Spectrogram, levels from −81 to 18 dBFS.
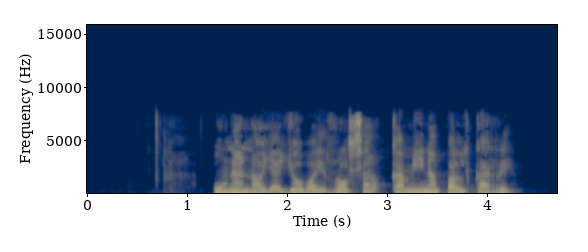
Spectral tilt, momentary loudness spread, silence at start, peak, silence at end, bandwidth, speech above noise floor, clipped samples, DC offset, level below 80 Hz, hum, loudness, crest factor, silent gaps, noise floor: -5 dB/octave; 6 LU; 1.25 s; -4 dBFS; 0.45 s; 8 kHz; 58 dB; under 0.1%; under 0.1%; -60 dBFS; none; -19 LUFS; 18 dB; none; -76 dBFS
